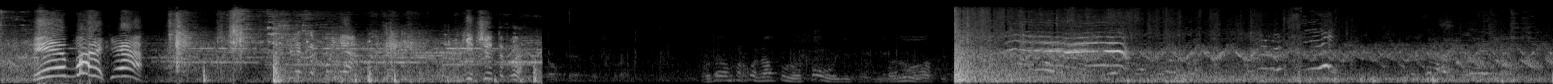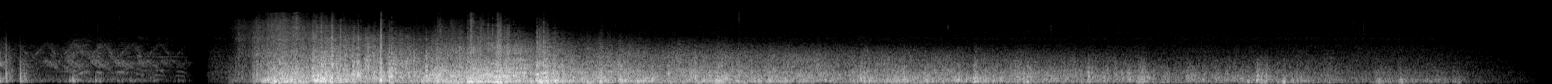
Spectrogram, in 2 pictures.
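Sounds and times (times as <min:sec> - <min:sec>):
thunderclap rolling into rumble: 0:09.6 - 0:16.8, 0:17.8 - 0:30.5
rain hissing: 0:17.6 - 0:30.7.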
